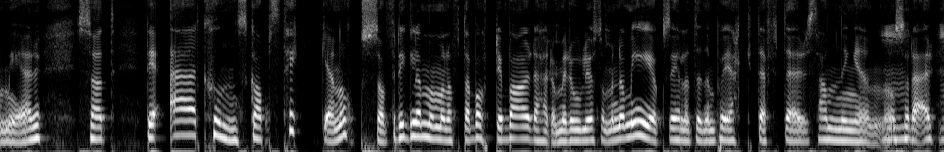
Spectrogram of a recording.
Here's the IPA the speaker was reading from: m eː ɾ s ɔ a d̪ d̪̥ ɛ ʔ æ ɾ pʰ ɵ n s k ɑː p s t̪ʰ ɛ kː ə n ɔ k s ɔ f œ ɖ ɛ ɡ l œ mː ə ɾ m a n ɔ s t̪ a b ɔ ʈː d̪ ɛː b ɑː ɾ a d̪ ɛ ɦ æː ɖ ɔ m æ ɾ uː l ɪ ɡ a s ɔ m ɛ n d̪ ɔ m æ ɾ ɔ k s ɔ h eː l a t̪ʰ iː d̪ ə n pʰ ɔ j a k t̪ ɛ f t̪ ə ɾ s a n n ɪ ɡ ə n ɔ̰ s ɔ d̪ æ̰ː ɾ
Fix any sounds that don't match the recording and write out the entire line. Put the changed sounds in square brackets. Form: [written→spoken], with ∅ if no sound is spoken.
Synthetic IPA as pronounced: m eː ɾ s ɔ a [d̪→t̪] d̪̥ ɛ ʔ æ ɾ [pʰ→kʰ] ɵ n s k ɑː p s t̪ʰ ɛ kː ə n ɔ k s ɔ f œ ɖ ɛ ɡ l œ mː ə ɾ m a n ɔ [s→f] t̪ a b ɔ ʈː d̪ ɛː b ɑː ɾ a d̪ ɛ ɦ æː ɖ ɔ m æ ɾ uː l ɪ ɡ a s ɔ m ɛ n d̪ ɔ m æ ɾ ɔ k s ɔ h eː l a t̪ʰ iː d̪ ə n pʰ ɔ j a k t̪ ɛ f t̪ ə ɾ s a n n ɪ [ɡ→ŋ] ə n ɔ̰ s ɔ d̪ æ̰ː ɾ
